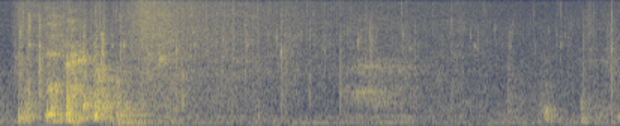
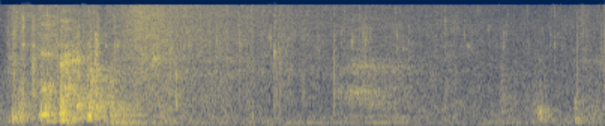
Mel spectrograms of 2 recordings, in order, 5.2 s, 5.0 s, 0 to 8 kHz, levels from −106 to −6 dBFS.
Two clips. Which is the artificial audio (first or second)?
first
